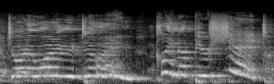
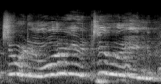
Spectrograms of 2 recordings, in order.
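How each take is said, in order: First: Much higher, scolding mom voice; high mock mom telling him to clean up. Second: Much higher, shocked mom voice; be mom walking in, appalled; mom's voice. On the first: Mom orders son to clean up, high scolding voice. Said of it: "She's like". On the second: Retold or imitated. Mom catches son in the litter box, high shocked voice. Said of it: "My mom's like".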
